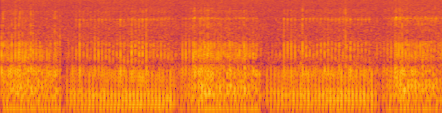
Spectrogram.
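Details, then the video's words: Calming purr of a pet cat: a deep, even rumble pulsing in alternating in-and-out phases about once per second, close and uninterrupted. "Purring cat | Calming Relaxing Nature Sound"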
